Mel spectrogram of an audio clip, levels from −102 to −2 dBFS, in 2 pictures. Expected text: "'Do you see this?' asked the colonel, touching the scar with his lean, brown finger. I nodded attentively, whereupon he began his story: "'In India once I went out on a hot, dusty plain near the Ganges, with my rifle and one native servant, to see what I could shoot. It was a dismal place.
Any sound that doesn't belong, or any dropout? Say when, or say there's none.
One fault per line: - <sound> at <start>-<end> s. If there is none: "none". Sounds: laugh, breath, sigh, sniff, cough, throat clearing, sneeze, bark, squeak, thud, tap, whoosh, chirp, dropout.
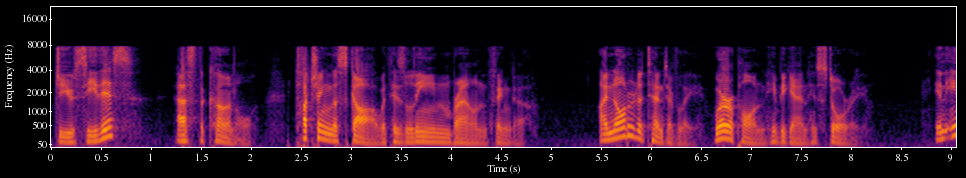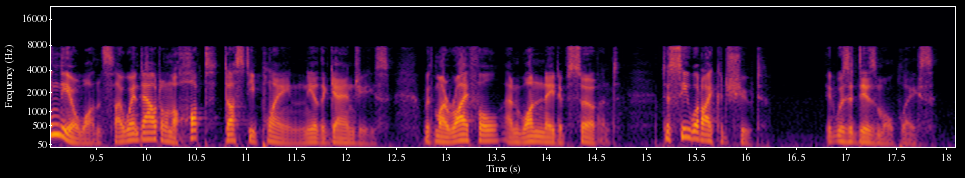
none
